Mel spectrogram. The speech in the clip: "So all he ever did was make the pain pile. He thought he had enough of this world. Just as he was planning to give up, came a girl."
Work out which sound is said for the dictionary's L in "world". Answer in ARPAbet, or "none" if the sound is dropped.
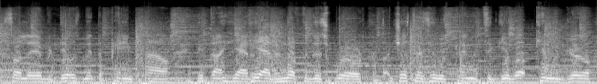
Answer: L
